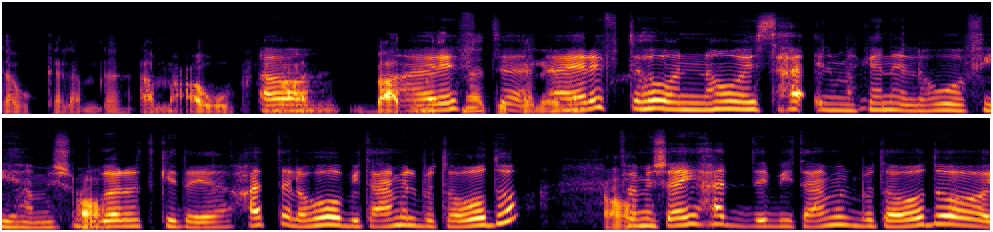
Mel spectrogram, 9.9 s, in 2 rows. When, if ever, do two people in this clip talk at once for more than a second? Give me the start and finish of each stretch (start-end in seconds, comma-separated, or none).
1.3-2.9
